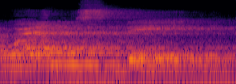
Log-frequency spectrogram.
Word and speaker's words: Wednesday: Banyak orang masih mengucapkan Wednesday, tetapi cara yang benar untuk mengucapkannya sebenarnya adalah Wednesday. Wednesday. Huruf D sama sekali tidak dibaca.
